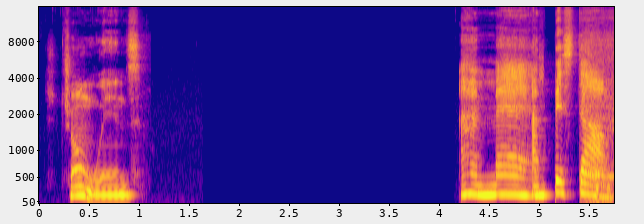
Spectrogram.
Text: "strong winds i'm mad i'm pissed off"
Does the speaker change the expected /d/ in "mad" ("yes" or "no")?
yes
